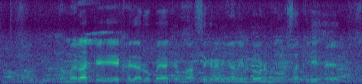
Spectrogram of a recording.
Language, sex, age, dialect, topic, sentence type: Magahi, male, 18-24, Central/Standard, banking, question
